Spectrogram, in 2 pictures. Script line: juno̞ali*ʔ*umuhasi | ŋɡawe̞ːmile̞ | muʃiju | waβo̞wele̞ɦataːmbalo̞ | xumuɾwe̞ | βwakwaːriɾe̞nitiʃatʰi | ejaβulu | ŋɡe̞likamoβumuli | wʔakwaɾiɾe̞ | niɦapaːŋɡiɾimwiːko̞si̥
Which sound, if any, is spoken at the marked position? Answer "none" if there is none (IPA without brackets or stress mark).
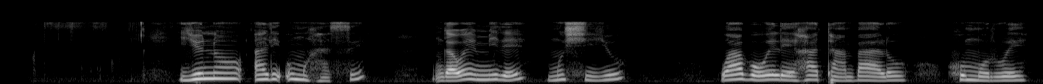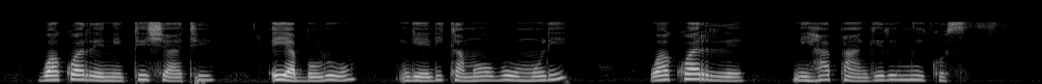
ʔ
